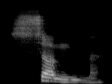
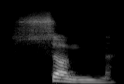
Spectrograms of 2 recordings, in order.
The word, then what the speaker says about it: sommes: Nous sommes nous sommes et bien en fait ces deux lettres le E ne sont pas prononcés. Mais attention, 1 m 2 m. Ici, nous allons prononcer le M de manière longue.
